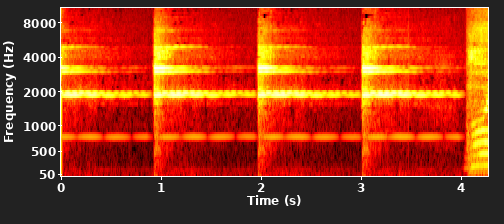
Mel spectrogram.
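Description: A bell struck four times, about one stroke a second, each stroke ringing out and fading before the next.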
